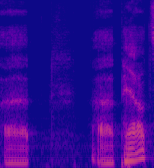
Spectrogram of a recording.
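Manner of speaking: ordinary talk, nothing marked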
